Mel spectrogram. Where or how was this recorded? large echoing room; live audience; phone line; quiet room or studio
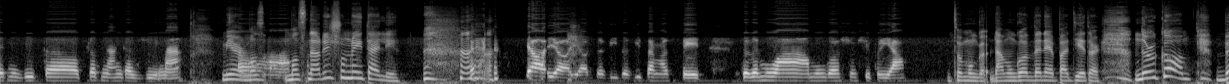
phone line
